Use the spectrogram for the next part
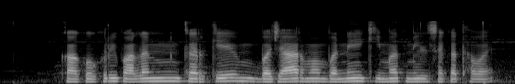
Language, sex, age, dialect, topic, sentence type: Chhattisgarhi, male, 18-24, Western/Budati/Khatahi, agriculture, question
